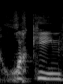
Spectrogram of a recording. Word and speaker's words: Joaquin: That scene where Joaquin Phoenix, and yes, it is how you say his name because I googled it,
